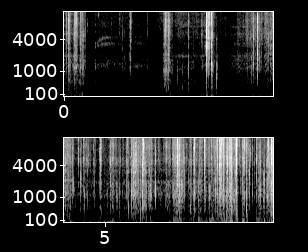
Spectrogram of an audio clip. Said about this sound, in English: Gonna grab the sun chips. Hopefully not make too much noise.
